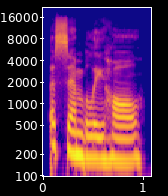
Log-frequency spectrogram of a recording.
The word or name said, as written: assembly hall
